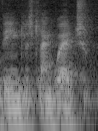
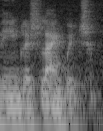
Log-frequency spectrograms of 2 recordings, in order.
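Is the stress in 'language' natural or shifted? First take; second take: shifted; natural. First: Language has its stress moved to another syllable. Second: Language has its usual natural stress. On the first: The speaker calls it wrong. "or the English language" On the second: The speaker calls it right. "the one that's natural in the English language"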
